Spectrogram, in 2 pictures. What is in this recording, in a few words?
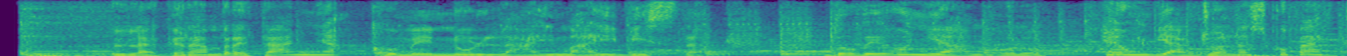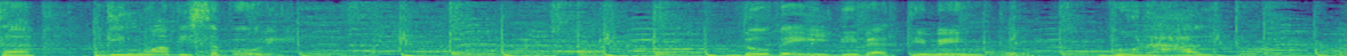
commercials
